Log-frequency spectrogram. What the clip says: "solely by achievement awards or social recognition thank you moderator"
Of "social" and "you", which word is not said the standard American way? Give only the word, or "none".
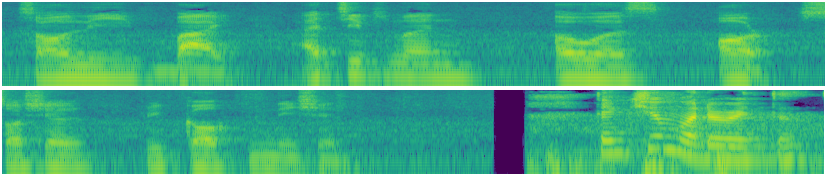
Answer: none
